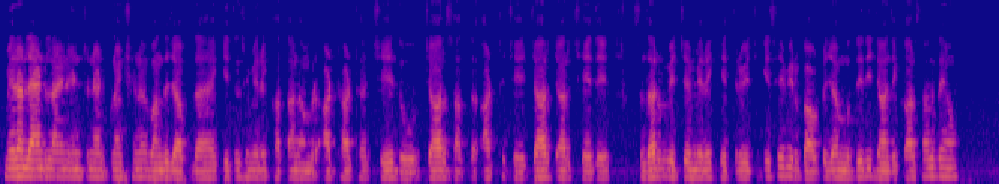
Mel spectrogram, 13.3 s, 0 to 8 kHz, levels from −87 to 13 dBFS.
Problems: background sounds at intervals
